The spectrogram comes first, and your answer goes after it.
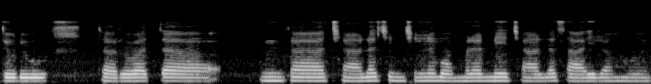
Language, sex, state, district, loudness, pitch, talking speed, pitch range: Telugu, female, Andhra Pradesh, Chittoor, -17 LUFS, 165 Hz, 85 wpm, 160-170 Hz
